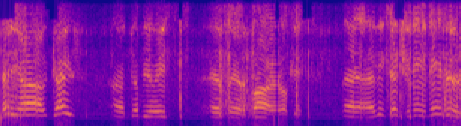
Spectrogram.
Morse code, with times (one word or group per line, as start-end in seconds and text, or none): none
